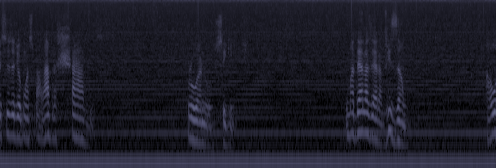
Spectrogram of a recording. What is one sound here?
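An older man speaks calmly into a microphone, with pauses between phrases.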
